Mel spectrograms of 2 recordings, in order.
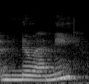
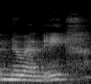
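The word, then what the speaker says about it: Noemí: So in this book we follow our main character Noemi. I had a comment which told me that you are pronouncing it with the emphasis on the me rather than the M, but I'm not entirely sure that I'm pronouncing it right.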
